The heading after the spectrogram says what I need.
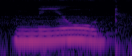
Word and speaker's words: mute: মিউট। সেরকমই university, you, তারপরে consonant, তারপরে ভাওয়েল। তাহলে ইউ এর উচ্চারণ হবে ইউ, ওই জন্য এটা কি হবে?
